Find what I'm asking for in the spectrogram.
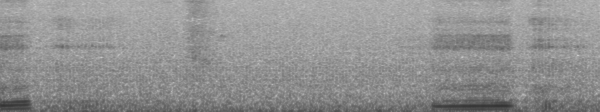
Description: snoring Zena /pitbull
